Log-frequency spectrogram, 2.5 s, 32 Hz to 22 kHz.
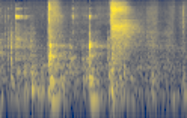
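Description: Carbide end mill, 1/8 inch four-flute, cuts D2 steel on a CNC mill with rough, scraping grinding and a few sharp clicking bursts, close and moderately loud.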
